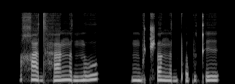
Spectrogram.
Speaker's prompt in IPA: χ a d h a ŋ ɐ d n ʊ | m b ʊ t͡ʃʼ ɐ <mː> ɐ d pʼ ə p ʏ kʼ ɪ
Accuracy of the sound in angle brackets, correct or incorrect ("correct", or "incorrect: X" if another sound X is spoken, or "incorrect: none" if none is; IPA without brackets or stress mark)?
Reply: incorrect: ŋ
